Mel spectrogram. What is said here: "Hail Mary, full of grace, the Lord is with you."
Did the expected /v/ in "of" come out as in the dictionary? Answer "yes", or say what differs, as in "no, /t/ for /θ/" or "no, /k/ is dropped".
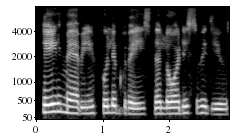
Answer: no, /p/ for /v/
